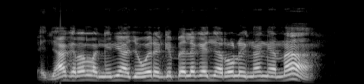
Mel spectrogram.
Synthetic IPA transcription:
ɛ̰˨ɲa˨˦kɪ˨ɾa˦la˨ŋɛ˨ni˦a˨d͡ʒɔ˨wɛ˦ɾɛ˨ŋɡɪ˦bɛ˦lɛ˦kɛ˦ɲa˨ɾɔ˦lɪ˨ŋa˦ŋɛ˨na˦˨

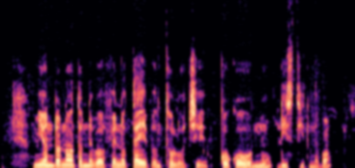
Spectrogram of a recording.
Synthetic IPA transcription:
mi˦ɔ˨ndɔ˦nɔ˦t̪ɔ˨nɛ˨bɔ˦fɛ˦no˦ta˦ɪ˦pɔ˨nt̪ʰo˨lo˨t͡ʃɪ˦ko˦ko˦˨nu˦li˦sti˨tnɛ˨bɔ˦

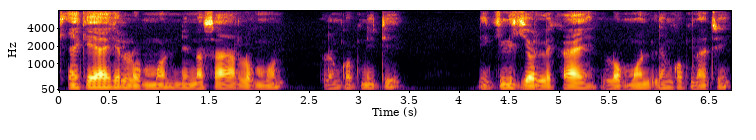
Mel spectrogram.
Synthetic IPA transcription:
kɛ˦kɛ˦ja˦kɪ˦lɔ˨mɔ˦nːɪ˦na˨sa˦lɔ˨mːɔ˦n | lɛ˦ŋkɔ˦pni˦ti˦ | ni˦ki˦li˦ɡɔ˨lɪ˦ka˦jlɔ˨mɔ˦nlɛ˦ŋkɔ˦pna˨ti˦

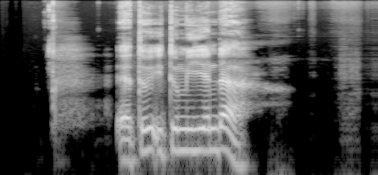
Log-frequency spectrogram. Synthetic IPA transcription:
ɛ˨tʊ˦i˦tu˦mi˦je˦n˦da˦˨

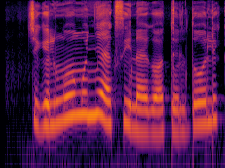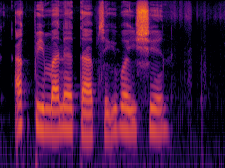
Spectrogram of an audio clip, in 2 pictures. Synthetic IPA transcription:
t͡ʃi˨ɡi˨lŋo˦ŋu˦ɲɛ˦ksina˨jkɔ˨te˨lto˦li˦k | a˦k̚pi˨ma˨nɛtap̚t͡ʃe˨ki˦bɔ˦iʃe˦n

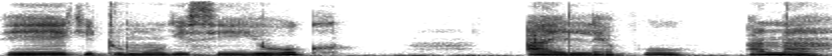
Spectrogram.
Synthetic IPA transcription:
pe˨˦ki˨tu˨mo˨ki˦si˨˦jo˦k | a˦i˨lɛ̰˨po˦ | a̰˦na˨

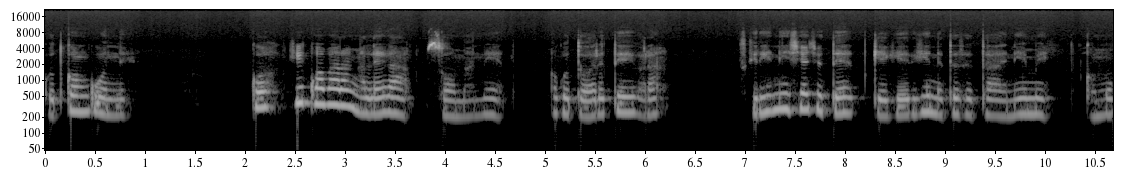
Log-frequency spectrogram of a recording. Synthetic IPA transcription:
ko˨tko˦ŋɡu˦ne˨ | ko˦ki˦kwa˦pa˦ɾa˦ŋa˨lɛ˦ka˦˨sɔ˨ma˨nɛ˨t̚ | a˨˦ko˨tɔ˨ɾe˦te˦ba˨ɾa˦ | ski˨ɾi˦ni˦ʃɛ˦t͡ʃu˦tɛ˦t̚ke˨ke˨ɾki˦ne˨te˦se˨ta˦˨ne˦me˨ | ko˨mʊ˦

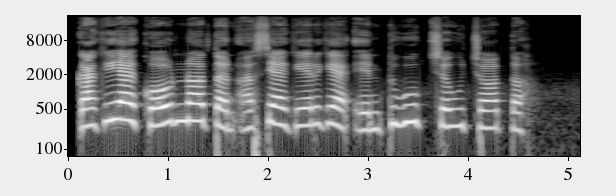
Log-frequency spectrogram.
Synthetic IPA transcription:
ka˨kɪ˦ja˦ko˨˦u˦nɔ˦tɔ˨na˨sja˦ke˦ɾkɛ˦˨ʔe˨ntu˦ku˦k̚t͡ʃe˦u˦t͡ʃɔ˦tɔ˦

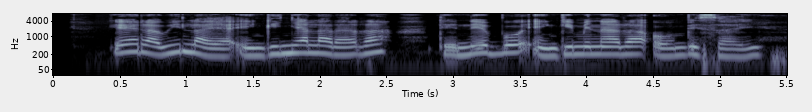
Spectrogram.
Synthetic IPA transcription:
kɛ˦ɾa˨wi˦la˨ja˨ʔe˨ŋɡi˦ɲa˦la˦ɾa˨ɾa˦tḛ˨ne˦bo˦ʔe˨ŋɡi˦mi˦na˦ɾa˦ʔɔ˨mbɪ˦sa˨i˦

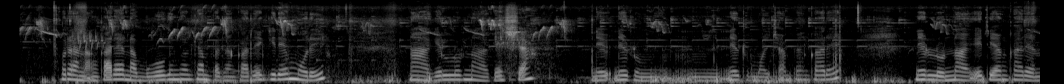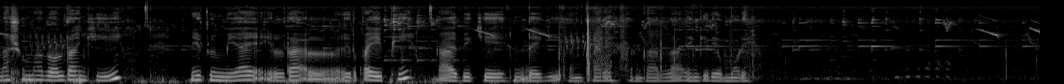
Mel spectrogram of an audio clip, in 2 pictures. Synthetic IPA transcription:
o˦ɾa˨na̰˨ŋɡa̰˦ɾɛ˦na˨bu˨kɔ˦ki˦ɲɔ˦lt͡ʃa˦mba˨t͡ʃa˨ŋɡa˨ɾɛ˦ŋɡi˦ɾɛ˦mo˨ɾe | na˨ke˦lo˦na˨kɛ˦ʃa˦ | n | ne˦tu˨mɔ˨t͡ʃa˦mpɛ˦ŋɡa˦ɾɛ˦ | ne˦lo˨na˨kɛ˦ti˦a˦ŋɡa˦ɾɛ˨na˦ʃu˦ma˦ɾɔ˨lɾa˦ŋɡi˨ | ni˦tu˨mi˨a̰a̰ḭ˨ɾpa˦e˨pʰi˦a̰˨βi˨ke˨ndɛ˨kḭ˦ʔa˨ŋka˦ɾɛ˦a˨ŋɡa˨ɾa̰ɛŋɡi˦ɾɛ˨mo˨ɾe˨

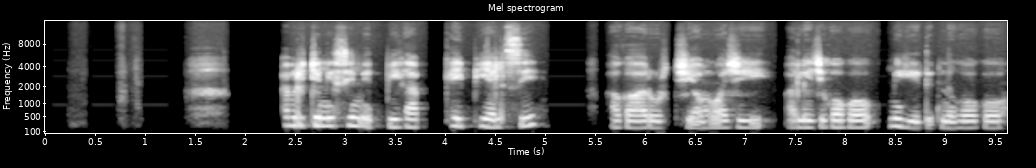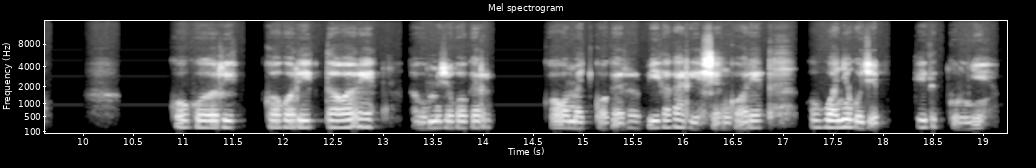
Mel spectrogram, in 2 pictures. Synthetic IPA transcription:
apɪɾt͡ʃːe˦ni˦si˦mḛ˨t̚pikap̚kejpiɛlsi˦ | a˨ka˨ɾu˨rt͡ʃi˨a̰˨mwa˦t͡ʃi˦ | a̰˨le˦t͡ʃi˦kɔ˦kɔmi˦ke˨ti˨tni˨kɔkɔ | kɔkɔɾik | kɔkɔɾik̚ta˦ɾɛt̚ | a˨kɔ˨mɪt͡ʃɔkɔkɛr | kɔ̰˦kɔ˦ma˨t͡ʃkɔ˨kɛ˨rpika˦kaɾjɛ˨ʃɛ˨kŋɡɔ̰ɾɛtkɔ˦pwa˦ɲe˦kɔ˨t͡ʃe˨p̚ | ke˦ti˦t̚ku˨mɲi˦

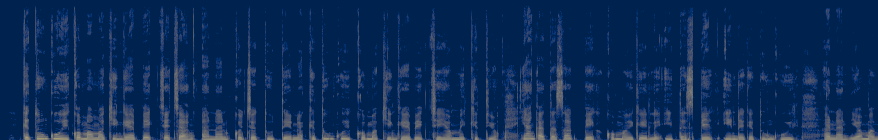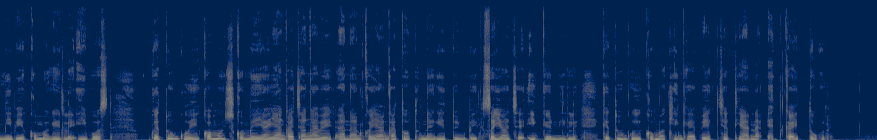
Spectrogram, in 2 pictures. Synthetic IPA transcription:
ke˨tu˦ŋɡu˦i˨kːo˦ma˨ma˦ki˨ŋɡɛ˦pe˦k̚t͡ʃe˦t͡ʃa˨ŋa˨na˨nko˦t͡ʃe˨tu˦te˦na˨ke˨tu˦ŋɡu˦i˨ko˦ma˦ki˨ŋɡɛ˦pe˦k̚t͡ʃe˨jɔ˦me˨ki˨tjo˨ja˦ŋɡa˨ta˦sa˦k̚pe˨kko˦ma˨ke˨le˨ʔi˨ta˨spe˦ki˦nde˦ke˨tu˦ŋɡu˦i˦ka˨na˨njɔ˦ma˨mi˦pe˨kːo˦ma˨ke˨le˨ʔi˨bo˦s | ke˨tu˦ŋɡu˦i˨ko˦mo˦t͡ʃko˨me˨jɔ˦ja˦ŋɡa˨t͡ʃa˦ŋa˦βe˨ka˨na˨nko˨ja˦ŋɡa˦to˨tu˦ne˦ki˦tu˦npe˨kso˦jɔ˦t͡ʃe˦ʔi˦ŋɡe˨ni˨le˨ke˨tu˦ŋɡu˦i˨ko˦ma˦kʰi˨ŋɡɛ˨˦pe˦k̚t͡ʃe˦tja˨na˦e˨tka˦itʊ˦kʊ˦l

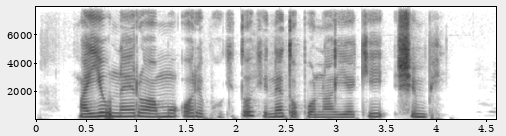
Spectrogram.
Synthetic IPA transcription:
ma˨ji˦u˨na˦ɛ˦ɾɔ˦a˨mu˦ʔɔ˦ɾɛ˨pɔ˨ki˦tɔ˦ki˨nɛ˦tɔ˨pɔ˨na˨ɣja˨ki˦ʃi˦mpi̥˨

